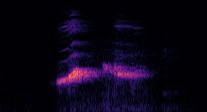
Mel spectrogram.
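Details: Talking grey parrot mimicking Punjabi words. Two joined, speech-like tonal syllables, the first rising and bright, the second flatter, in a quiet room.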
